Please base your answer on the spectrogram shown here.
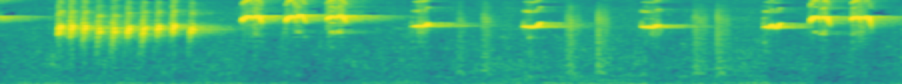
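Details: Training audio of kolibri ninja (brown-throated sunbird) for caged birds: a quick rattling trill, very high chipping notes, then evenly spaced short flat whistles about every half second.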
